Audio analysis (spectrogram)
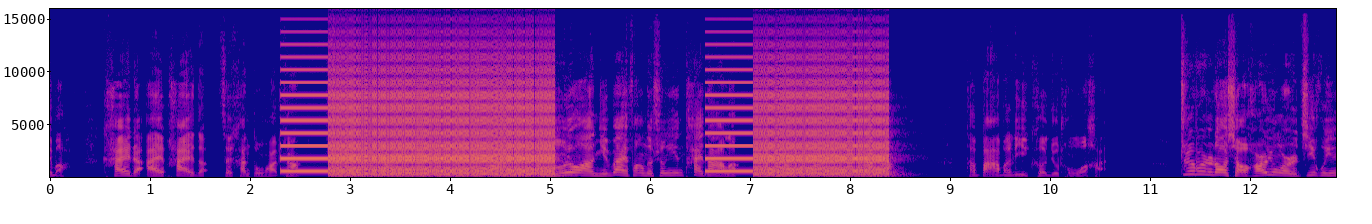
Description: POCSAG pager data (1200 baud), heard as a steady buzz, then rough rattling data, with speech in Chinese.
